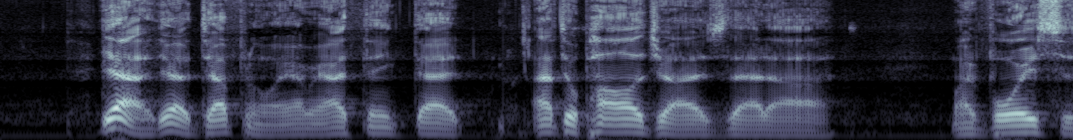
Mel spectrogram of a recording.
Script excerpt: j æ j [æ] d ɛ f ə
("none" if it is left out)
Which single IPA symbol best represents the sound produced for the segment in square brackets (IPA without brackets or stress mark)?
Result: æ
